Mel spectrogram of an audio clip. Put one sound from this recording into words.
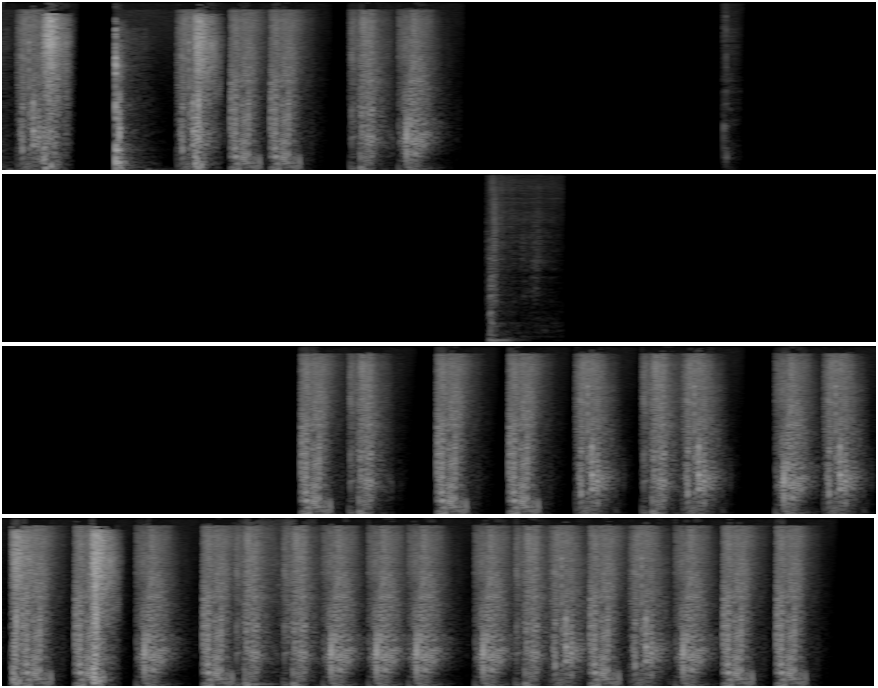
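Blocks break in quick bursts of crunching, crumbling thuds.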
